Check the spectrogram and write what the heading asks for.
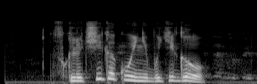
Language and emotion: Russian, positive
